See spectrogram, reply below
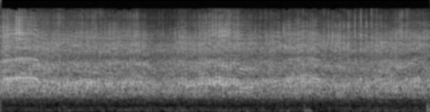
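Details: Sandhill cranes on an evening fly-in over the Platte River in Nebraska: a dense, continuous chorus of rolling, trumpeting calls from many birds blending into a steady din, with a few brighter calls rising above the mass.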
